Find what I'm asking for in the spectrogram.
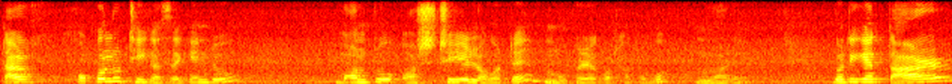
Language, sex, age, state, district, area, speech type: Assamese, female, 60+, Assam, Tinsukia, rural, spontaneous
